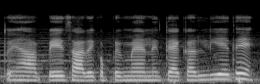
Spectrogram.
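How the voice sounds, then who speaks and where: A woman's voice: medium pitch, fairly even intonation, normal speed, music in the background. A young woman from India, narrating her day at home casually to viewers while minding her baby. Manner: chatty, homely, talks to viewers and baby. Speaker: vlogger mother. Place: home indoors.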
